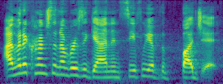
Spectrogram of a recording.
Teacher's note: The emphasis here is on budget.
